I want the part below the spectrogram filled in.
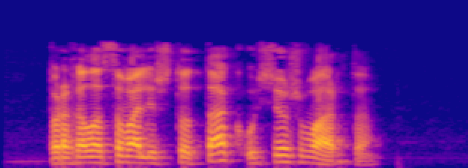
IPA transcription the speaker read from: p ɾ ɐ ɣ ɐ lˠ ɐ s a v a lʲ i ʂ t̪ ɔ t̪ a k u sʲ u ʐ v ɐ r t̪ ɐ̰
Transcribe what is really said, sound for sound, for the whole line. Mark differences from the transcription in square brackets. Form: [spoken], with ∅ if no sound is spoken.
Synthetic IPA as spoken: p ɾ ɐ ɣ ɐ lˠ ɐ s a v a lʲ i ʂ t̪ ɔ t̪ a k u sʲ [ɔ] ʐ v [a] r t̪ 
